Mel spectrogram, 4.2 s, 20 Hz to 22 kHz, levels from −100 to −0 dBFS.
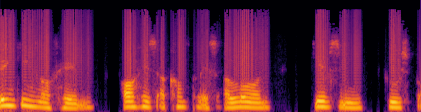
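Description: From start to finish, the speech carries a filter restarted on every block fault: a filter discards its memory at each block boundary and starts again from silence, leaving a small transient every block. Repeating at 200 Hz, these ticks merge into a buzz, which points to blocks 5 ms long. Unlike mains hum, which holds a steady level, this buzz rises and falls with the speech and disappears in the pauses.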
